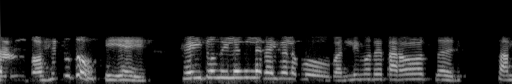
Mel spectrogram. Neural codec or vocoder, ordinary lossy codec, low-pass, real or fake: none; none; 3.6 kHz; real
